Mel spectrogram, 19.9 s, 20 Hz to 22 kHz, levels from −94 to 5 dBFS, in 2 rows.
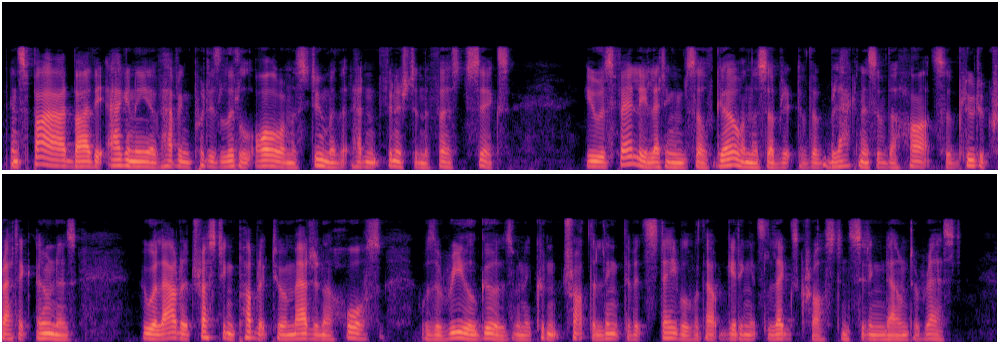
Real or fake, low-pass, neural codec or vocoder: real; 7.2 kHz; none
